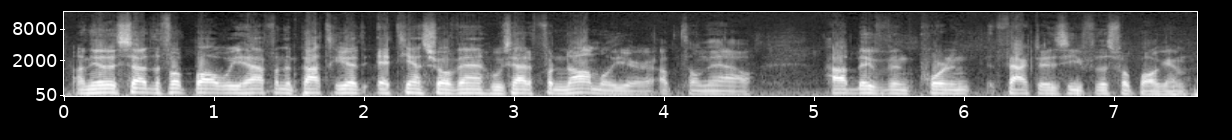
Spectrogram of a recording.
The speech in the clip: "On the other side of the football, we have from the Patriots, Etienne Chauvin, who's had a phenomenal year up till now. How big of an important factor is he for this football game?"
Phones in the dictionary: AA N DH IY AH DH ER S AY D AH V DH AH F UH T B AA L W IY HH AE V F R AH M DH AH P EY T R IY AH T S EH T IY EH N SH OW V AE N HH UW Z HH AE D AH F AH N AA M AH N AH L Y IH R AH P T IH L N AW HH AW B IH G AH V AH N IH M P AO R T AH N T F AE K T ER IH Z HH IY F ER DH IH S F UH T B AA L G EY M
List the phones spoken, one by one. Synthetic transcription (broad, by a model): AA N DH IY AH DH ER S AY D AH V DH AH F UH T B AA L W IY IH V F R AH M DH AH P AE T IY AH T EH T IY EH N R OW V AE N HH UW Z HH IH D AH F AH N AA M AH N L Y IH R AH P T IH L N AW HH AW B IH G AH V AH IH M P AO R T N T F AE K T ER IH Z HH IY F ER DH IH S F UH T B AA L G EY M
